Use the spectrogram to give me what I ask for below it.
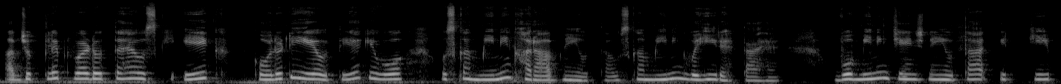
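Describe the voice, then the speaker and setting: A woman teaching English vocabulary in a lecture, patiently explaining each point twice and reading the English definitions slowly. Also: a little high, darkish tone.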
